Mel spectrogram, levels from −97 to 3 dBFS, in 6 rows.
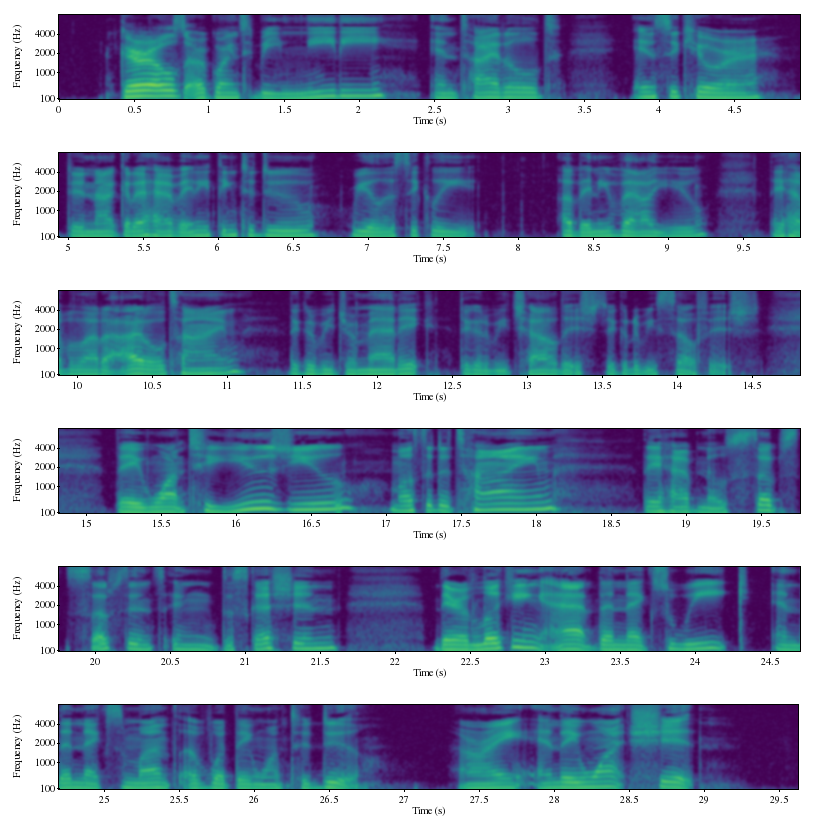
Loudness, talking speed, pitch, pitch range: -28 LUFS, 160 wpm, 150 Hz, 140-170 Hz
